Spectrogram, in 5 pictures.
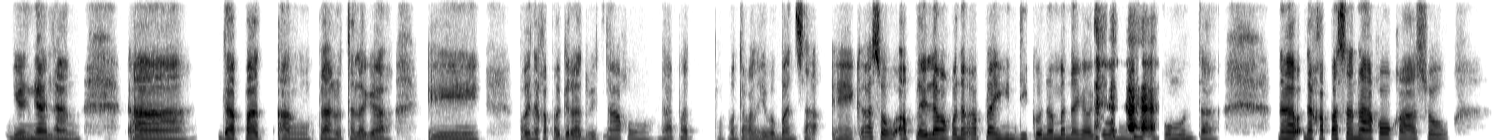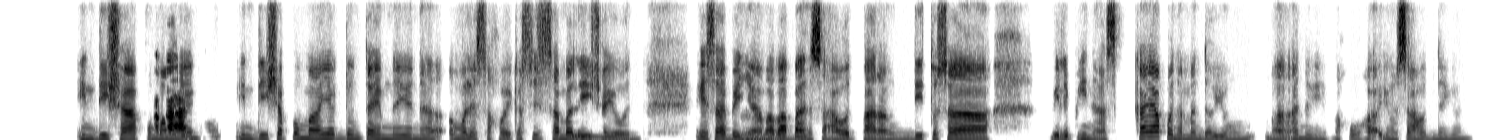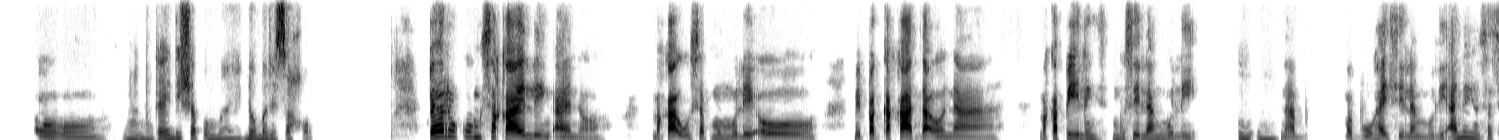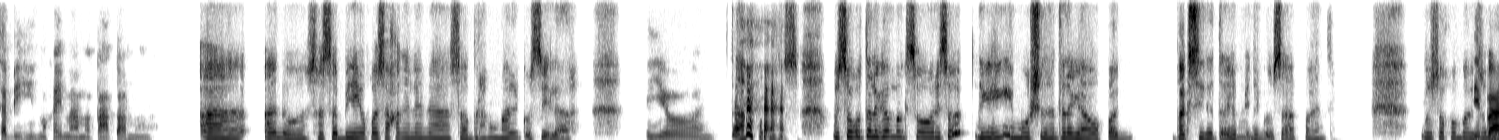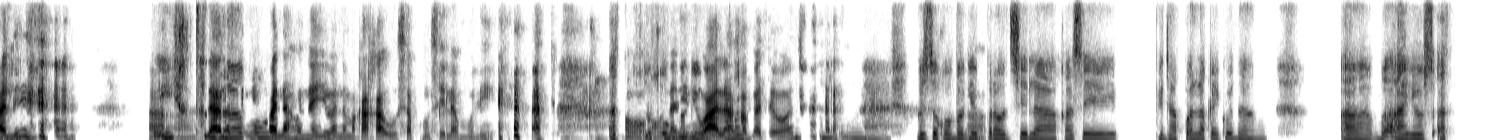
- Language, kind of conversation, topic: Filipino, advice, Paano ko mapipigilan ang paulit-ulit na pag-iisip tungkol sa nakaraang pagkakamali at ang pagdaramdam ng hiya?
- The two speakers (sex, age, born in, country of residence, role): female, 35-39, Philippines, Philippines, user; female, 45-49, Philippines, Philippines, advisor
- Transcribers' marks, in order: chuckle; sad: "Ah, ano sasabihin ko sa kanila na sobrang mahal ko sila"; sad: "Tapos, gusto ko talaga mag … Gusto kong mag-sorry"; chuckle; laugh; sad: "Naiiyak talaga ako"; tapping; sad: "At gusto kong maging proud … ah, maayos at"; laugh; laugh; inhale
